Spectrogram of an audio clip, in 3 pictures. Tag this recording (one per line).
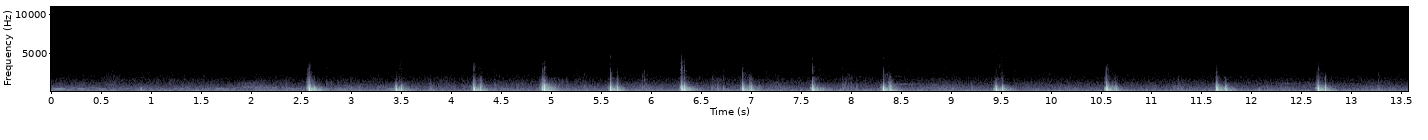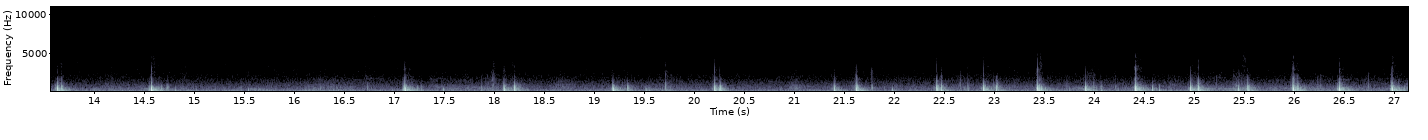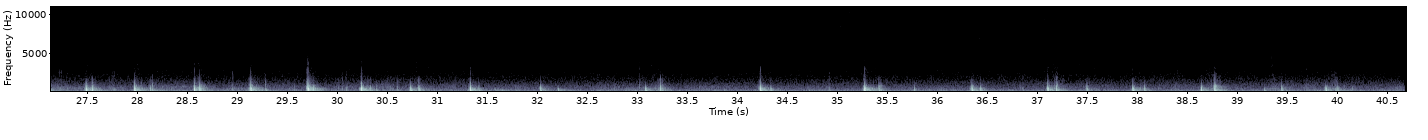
pasos
wood
footsteps
steps
walking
